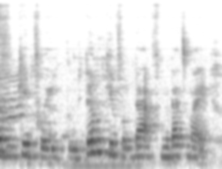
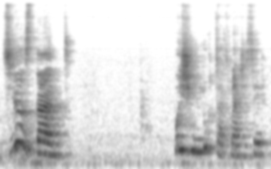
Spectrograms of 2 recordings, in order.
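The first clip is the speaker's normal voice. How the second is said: usual speaking voice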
